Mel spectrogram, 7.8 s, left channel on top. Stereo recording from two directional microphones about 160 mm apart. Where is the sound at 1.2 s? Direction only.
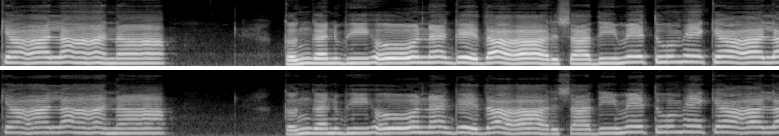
40° left (ahead or behind).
